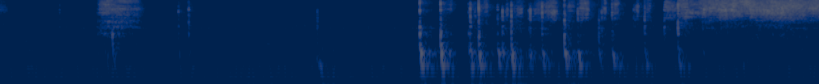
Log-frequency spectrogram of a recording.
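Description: Short painted nails of both hands tap and scratch a hollow pink cardboard album box lying on a table, first on its back and then on its closed front. After a quiet, soft scrape, a quick run of about twelve crisp, dry taps rings hollow, then gives way to a bright, hissing scratch at the end.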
